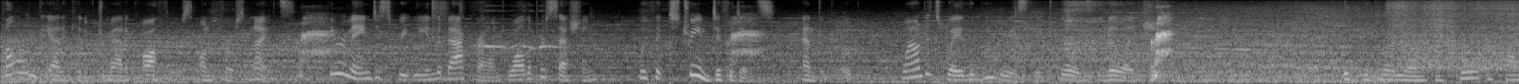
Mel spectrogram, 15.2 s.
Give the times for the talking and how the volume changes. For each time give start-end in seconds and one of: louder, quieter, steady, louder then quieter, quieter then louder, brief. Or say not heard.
0.0-11.6 steady
13.4-15.1 brief.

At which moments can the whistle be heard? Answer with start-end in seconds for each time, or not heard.
4.3-5.5.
